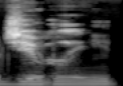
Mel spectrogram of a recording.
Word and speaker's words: Ghibli: I guess it's Studio Ghibli, technically, how it's pronounced.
